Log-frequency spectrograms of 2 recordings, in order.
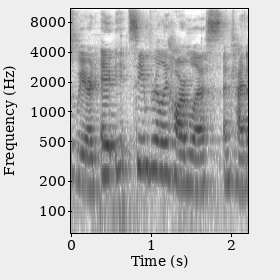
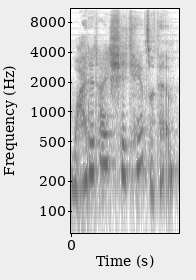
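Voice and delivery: very soft, higher whispered question; whispered self-reproach; 5 semitones higher, 13 dB quieter than usual. Retold or imitated. She sits on the train regretting it, whispered self-reproach.

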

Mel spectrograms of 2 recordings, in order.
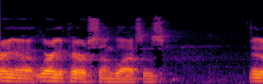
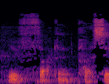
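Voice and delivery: scornful whisper; 7 semitones lower, 14 dB quieter, faster than usual. Acted. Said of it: "Ellie looks at you".

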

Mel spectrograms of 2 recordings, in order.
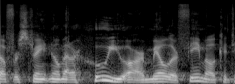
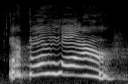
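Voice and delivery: high drawn-out mock wail; crying; 4 dB louder, slower than usual. Upset lady confronting the preacher after the message, imitated crying wail. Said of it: "she's crying".

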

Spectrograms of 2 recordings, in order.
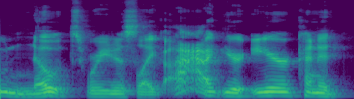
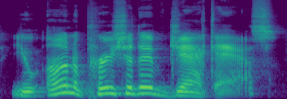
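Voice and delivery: loud, higher exasperated insult; angry outburst; 7 semitones higher, 8 dB louder than usual. Real, not acted. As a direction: blurt it out in disgust. Insulting the email replier.

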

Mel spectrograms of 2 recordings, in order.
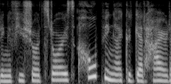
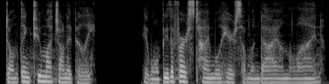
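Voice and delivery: consoling; 4 semitones lower, 5 dB quieter than usual. Acted. Lenora consoling softly.

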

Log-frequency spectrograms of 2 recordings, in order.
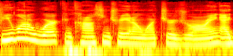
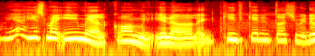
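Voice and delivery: higher, wobbly attempt at a French accent; 7 semitones higher than usual. Retelling the artist agreeing to the show, shaky French accent. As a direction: badly imitate a French accent, almost Jamaican. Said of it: "almost sounds Jamaican".

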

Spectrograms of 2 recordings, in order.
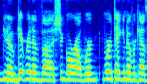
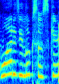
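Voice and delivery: put-on child voice; 8 semitones higher than usual. Child voice in retold memory.

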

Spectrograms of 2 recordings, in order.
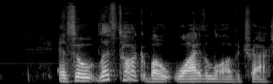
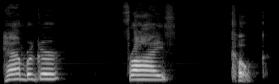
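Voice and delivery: each item punched high and loud; crisp and precise, one word at a time; demonstrating a clear drive-through order; 8 semitones higher, 6 dB louder, slower than usual. Shown as a demonstration. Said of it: "Notice how precise".

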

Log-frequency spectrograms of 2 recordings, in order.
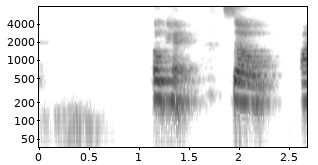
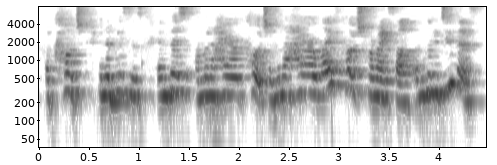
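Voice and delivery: higher, quick excited announcement; eager rush, pitched up; retold excitement; 4 semitones higher, faster than usual. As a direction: announce it with building momentum. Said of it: "I just felt this excitement".

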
